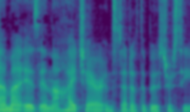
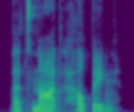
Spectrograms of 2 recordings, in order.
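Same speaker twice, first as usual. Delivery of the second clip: flat, expressionless deadpan, slower. First-person narrator answering Kara, who pats their back, deadpan.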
